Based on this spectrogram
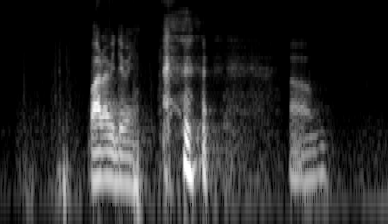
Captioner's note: chuckles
